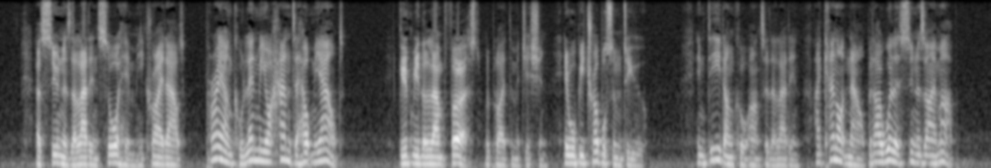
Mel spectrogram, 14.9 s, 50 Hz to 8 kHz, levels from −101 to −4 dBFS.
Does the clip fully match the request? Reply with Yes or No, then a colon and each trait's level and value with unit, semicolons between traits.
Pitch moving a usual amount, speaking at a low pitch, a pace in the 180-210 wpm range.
No: wide, 5.7 semitones; low, 130 Hz; average, 200 wpm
